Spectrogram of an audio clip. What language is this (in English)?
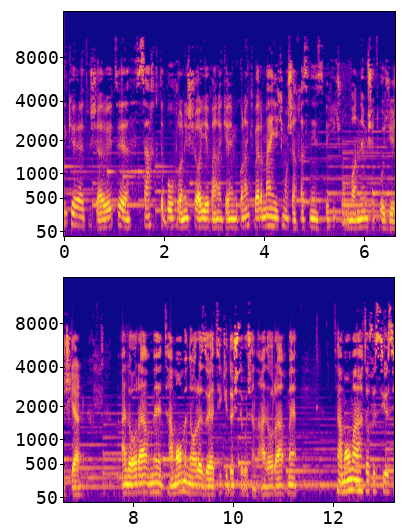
Persian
